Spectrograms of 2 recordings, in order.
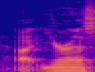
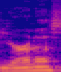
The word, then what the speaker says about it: Uranus: here Jupiter Saturn Uranus and Neptune which sidenote Uranus has totally tipped on its side and it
